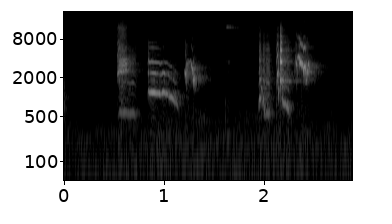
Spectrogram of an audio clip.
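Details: Pet budgerigar chattering while perched on a swing: a burst of squeaky, warbled notes, including a falling whistled slur, then a quick cluster of bright chirps after a short pause.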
